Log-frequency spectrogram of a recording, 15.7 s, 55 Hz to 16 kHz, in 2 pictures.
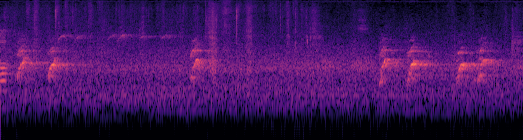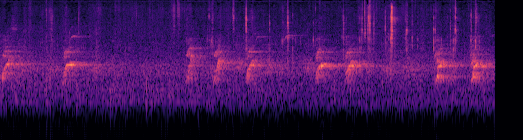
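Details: A litter of four white Miniature Schnauzer sisters born on September 10 yaps steadily: brief squeaky yelps and whimpers repeat roughly every second, sometimes in quick pairs, with a faint background hiss.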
